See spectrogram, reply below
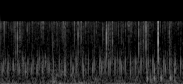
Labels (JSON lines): {"label": "biophony, rattle", "recorder": "SoundTrap 500"}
